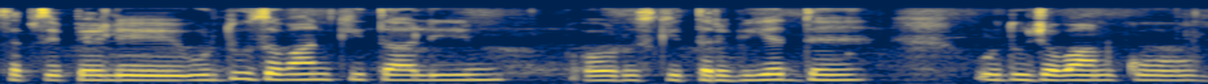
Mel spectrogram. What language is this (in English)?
Urdu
